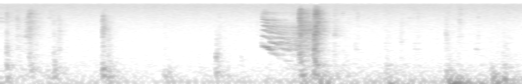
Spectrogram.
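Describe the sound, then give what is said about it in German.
Footsteps on an iron staircase: a few sharp, hollow metallic knocks at uneven intervals over low background rumble. “Da ist jemand auf der Eisentreppe. Sei mal still.”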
